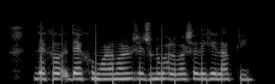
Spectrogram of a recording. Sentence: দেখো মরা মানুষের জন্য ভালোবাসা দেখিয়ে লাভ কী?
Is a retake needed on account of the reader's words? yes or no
no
